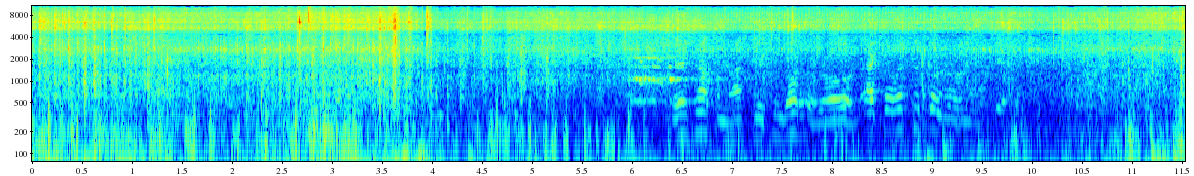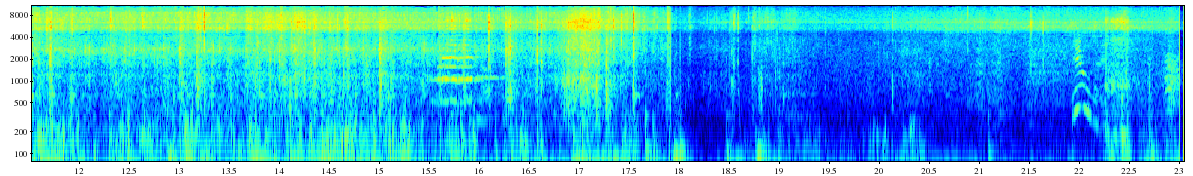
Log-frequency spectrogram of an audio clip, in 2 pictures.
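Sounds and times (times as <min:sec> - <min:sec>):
tyres running over dirt: 0:00.0 - 0:19.4
bike rattling over bumps: 0:00.0 - 0:19.5
wind buffeting microphone: 0:00.0 - 0:21.2
brake squeal: 0:06.0 - 0:06.8, 0:15.5 - 0:16.2.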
